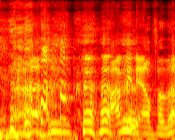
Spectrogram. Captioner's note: laughing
